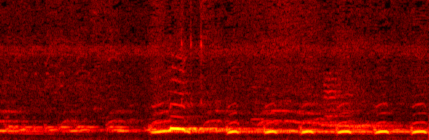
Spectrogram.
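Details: Bangkok turtledove singing: a run of short, clipped mid-pitched coos repeated about every third of a second after a brief softer opening phrase, with no other clear sounds.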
